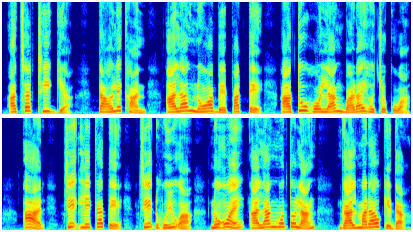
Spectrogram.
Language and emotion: Santali, neutral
